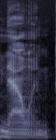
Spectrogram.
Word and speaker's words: Nouwen: Es de Henry Nouwen, H-E-R-N-I, ah, Henry, pero con I latina. Luego Nouwen se escribe N-O-U-W-E-N.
